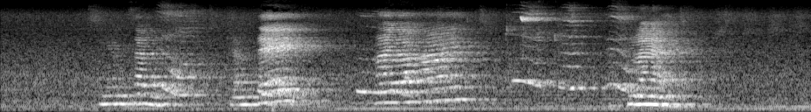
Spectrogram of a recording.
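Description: A woman talks calmly and softly, close by.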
